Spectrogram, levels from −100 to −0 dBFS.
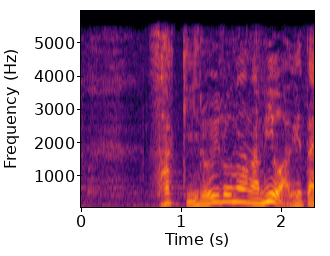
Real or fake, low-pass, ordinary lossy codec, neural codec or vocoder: fake; 5.4 kHz; AAC, 48 kbps; codec, 16 kHz, 16 kbps, FreqCodec, larger model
